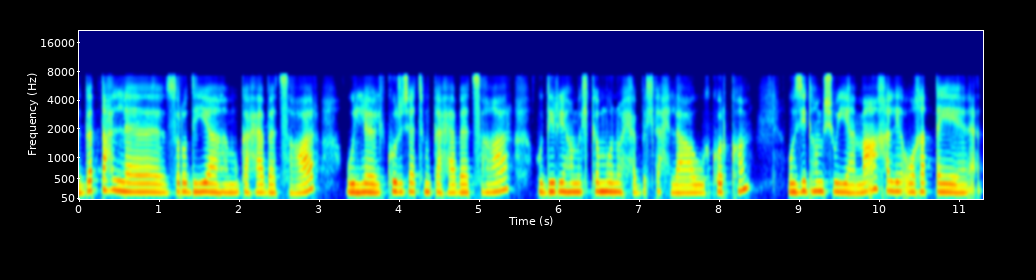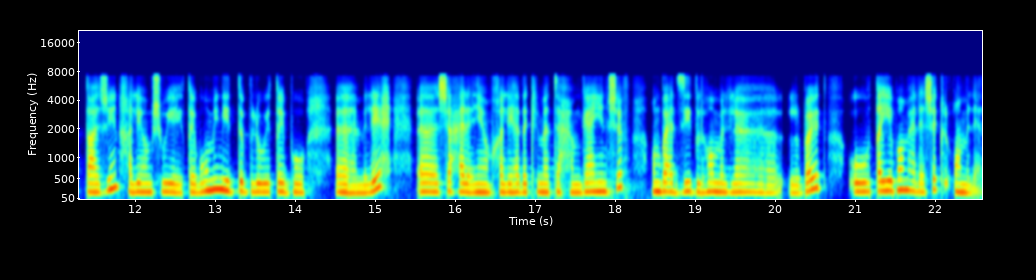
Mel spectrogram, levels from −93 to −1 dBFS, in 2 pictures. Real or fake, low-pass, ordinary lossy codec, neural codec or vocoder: fake; 7.2 kHz; none; codec, 16 kHz, 0.7 kbps, FocalCodec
